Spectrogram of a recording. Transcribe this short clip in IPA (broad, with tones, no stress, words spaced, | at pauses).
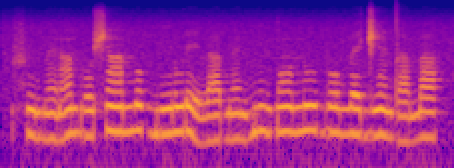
fĩ˨bɛ̃˨ɾã˧ bo˧ʃã˦mo˦ ɡ͡bĩ˧ɾu˧ɾe˨ la˧bɛ̃˧ ɡ͡bĩ˦ɡ͡bɔ̃˦ nu˦bo˦ mɛ˦d͡ʒɛ̃˦da˧ma˦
